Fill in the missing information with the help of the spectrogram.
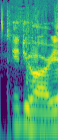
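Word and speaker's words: Andújar: Is that how you say it? Andujar? Andujar? – Andujar, yeah.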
